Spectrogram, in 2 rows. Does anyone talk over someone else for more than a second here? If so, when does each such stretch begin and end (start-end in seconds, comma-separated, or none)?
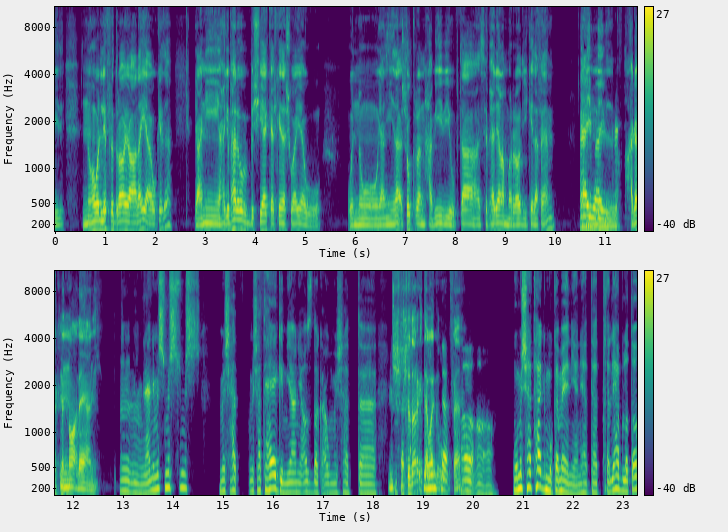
18.4-20.0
